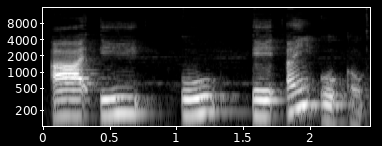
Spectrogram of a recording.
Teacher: इनको उच्चारण में 2 मात्राओं का समय लगता है। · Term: दीर्घ स्वर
